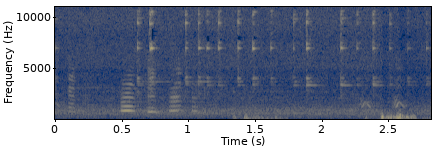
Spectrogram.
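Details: Trumpeter swans on a crowded water hole give a few brief, nasal, horn-like honks in quick succession, followed by low rumbling splashes and bumps.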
